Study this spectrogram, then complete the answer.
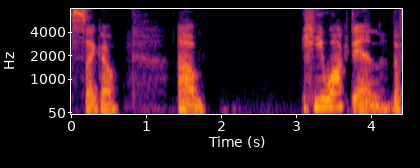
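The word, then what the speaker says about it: Siko: and that that was his name, but it was spelled s I ko, pronounced psycho.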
